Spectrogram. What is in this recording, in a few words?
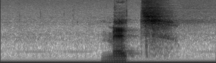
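"met", Dutch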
